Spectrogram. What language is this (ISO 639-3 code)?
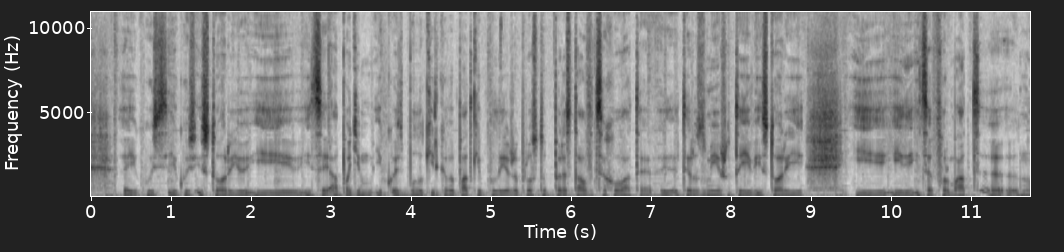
ukr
